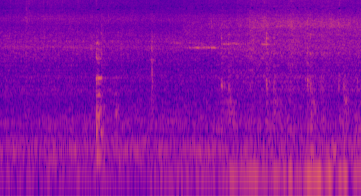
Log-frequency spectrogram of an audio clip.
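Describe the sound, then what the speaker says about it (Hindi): Onion frying in oil in a kadhai, a continuous close sizzle with occasional scraping stirs and a couple of sharp ladle knocks against the pan, growing slightly louder toward the end, no voices. "सुरुवातीला मी कांदा भाजून घेते"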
